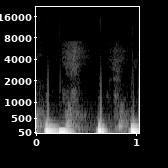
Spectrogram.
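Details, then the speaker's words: Heart sounds with an extra soft sound in early ventricular diastole right after S2, a lub-dub-da "Kentucky" cadence: S3 ventricular gallop, in a cardiac assessment lecture. "So, the S3 sound comes after S2. It's heard in early ventricular diastole, which means you hear it right after S2."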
